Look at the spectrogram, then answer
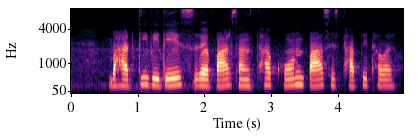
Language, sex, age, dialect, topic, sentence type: Chhattisgarhi, female, 18-24, Western/Budati/Khatahi, agriculture, question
